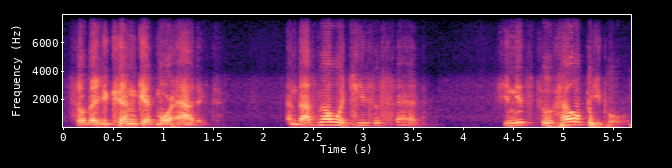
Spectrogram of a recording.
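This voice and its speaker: A man's voice: fairly high pitch, a bit bright. A Colombian man in his twenties, a native Spanish speaker with a Colombian accent, earnestly arguing a point and often repeating words as he searches for phrasing. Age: 20s. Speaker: tech support agent. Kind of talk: impassioned persuasive argument on a support call. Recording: dull lo-fi call audio.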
